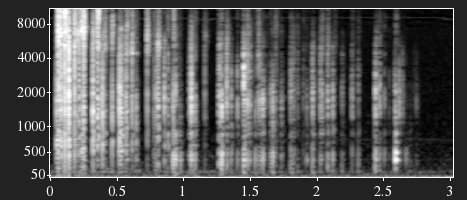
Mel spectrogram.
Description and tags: One day in the Grand Canyon I found a deep crack in a cliff so I put my binaural mics down in it then dropped some small rocks into the crack. Each one is somewhat different based on the size of the rock and how far down it went.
